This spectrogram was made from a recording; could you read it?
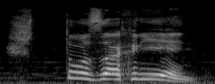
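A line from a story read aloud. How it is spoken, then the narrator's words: Group exclaiming together. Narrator (Russian): воскликнула вся группа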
